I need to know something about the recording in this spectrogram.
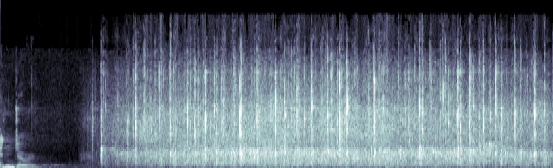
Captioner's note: applause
